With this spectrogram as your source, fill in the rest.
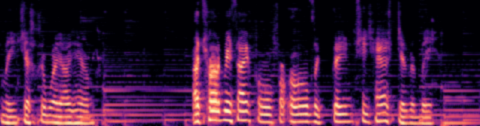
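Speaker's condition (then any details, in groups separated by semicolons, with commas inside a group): Cleft lip and palate, Goldenhar syndrome; congenital Dolgen Harris syndrome, no right ear or lung, missing right jawbone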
